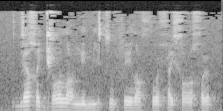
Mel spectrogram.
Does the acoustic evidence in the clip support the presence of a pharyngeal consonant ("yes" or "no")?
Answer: yes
